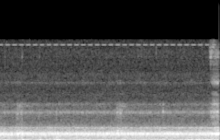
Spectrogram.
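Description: Steady low background hiss and hum, room tone of a home recording setup, with no distinct sound event.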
